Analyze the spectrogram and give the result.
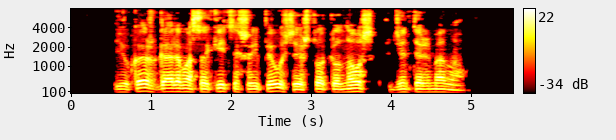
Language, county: Lithuanian, Šiauliai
